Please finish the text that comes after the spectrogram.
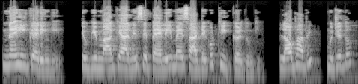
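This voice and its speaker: A woman's voice: mid-range voice, brisk, fairly bright tone, lightly acted. Woman acting a timid, eager young girl. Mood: shyly helpful. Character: timid, eager young sister-in-law, a sheltered student girl. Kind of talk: Hindi animated moral-story voice acting.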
